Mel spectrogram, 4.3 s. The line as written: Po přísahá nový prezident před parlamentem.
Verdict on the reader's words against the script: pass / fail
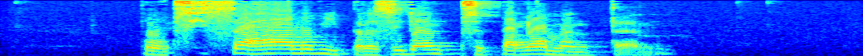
pass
